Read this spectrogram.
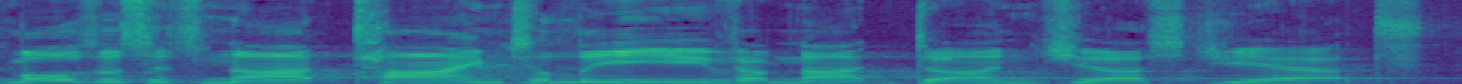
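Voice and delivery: slow, low calm reply; unhurried low divine voice; patient voice of God. Acted. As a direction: hold him back gently. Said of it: "a voice comes back and says".

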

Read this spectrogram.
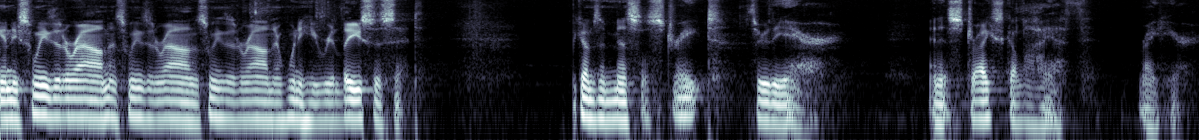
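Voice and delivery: soft, low storytelling; hushed suspense. A narrator's reading. Preacher telling of the stone striking Goliath, hushed suspense.

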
